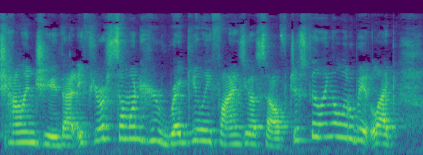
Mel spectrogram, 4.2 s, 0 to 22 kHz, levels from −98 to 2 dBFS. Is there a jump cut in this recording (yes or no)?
no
